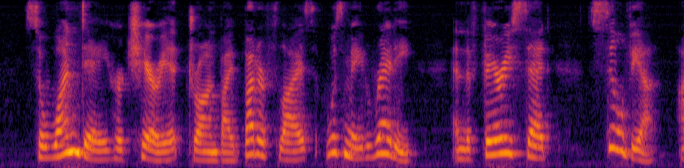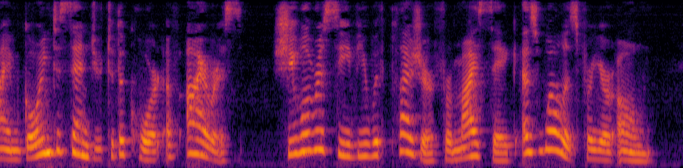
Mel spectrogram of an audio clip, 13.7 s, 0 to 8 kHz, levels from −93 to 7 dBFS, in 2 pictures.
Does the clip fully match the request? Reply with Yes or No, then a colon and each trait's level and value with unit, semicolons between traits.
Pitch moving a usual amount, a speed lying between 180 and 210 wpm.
No: wide, 8.5 semitones; average, 185 wpm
